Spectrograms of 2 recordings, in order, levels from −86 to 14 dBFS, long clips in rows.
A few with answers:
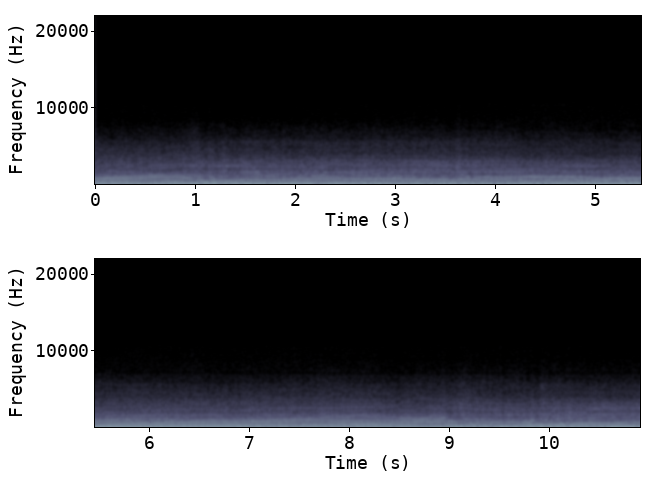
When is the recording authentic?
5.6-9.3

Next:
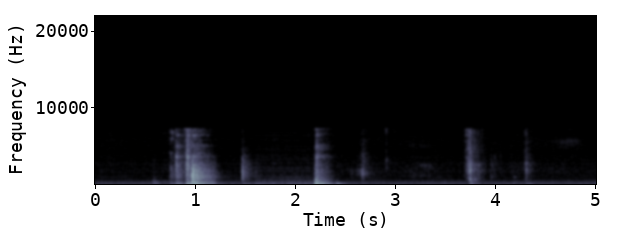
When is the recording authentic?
0.0-1.6; 2.2-5.0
